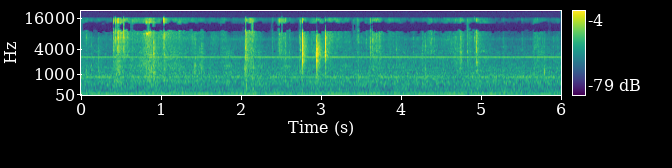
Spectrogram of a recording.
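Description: Paper bills rustle as they are counted.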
